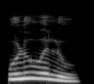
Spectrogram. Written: ಉಳುವಲು

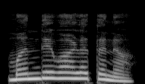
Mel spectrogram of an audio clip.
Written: ಮಂದೆವಾಳತನ

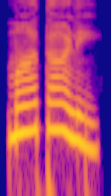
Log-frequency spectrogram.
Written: ಮುತ್ತಲು

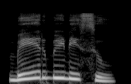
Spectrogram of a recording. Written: ಬೇರ್ಬಿಡಿಸು

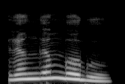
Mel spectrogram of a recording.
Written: ರಂಗಂಬೊಗು

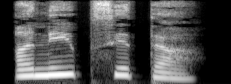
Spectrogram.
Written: ಅನೀಪ್ಸಿತ

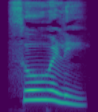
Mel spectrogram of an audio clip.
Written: ಸೋವಳಿ

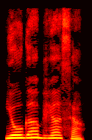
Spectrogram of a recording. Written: ಯೋಗಾಭ್ಯಾಸ

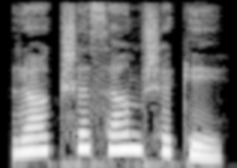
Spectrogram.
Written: ರಾಕ್ಷಸಾಂಶಕೆ

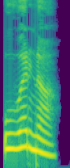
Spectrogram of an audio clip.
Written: ಉವರ್ಣ

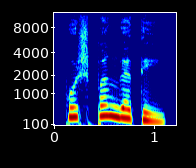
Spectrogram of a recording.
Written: ಪುಷ್ಪಂಗತಿ

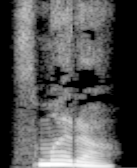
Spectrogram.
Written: ಸಮರು

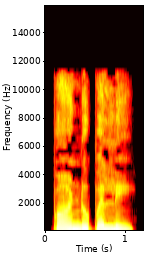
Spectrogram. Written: ಪಾಂಡುಪಲ್ಲಿ

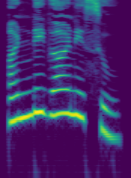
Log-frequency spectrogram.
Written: ಅಂಡಿಗಾಣಿಸು

